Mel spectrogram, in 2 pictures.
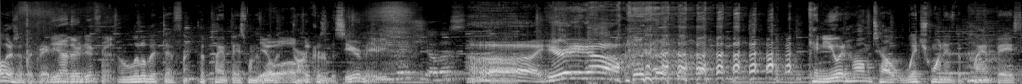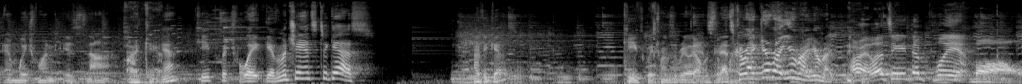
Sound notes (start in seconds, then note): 4.5 groans; 4.6 both laugh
